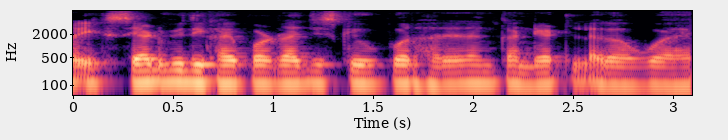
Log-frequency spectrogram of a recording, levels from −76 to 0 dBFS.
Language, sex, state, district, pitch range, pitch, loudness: Hindi, male, Jharkhand, Ranchi, 105-110 Hz, 110 Hz, -16 LUFS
